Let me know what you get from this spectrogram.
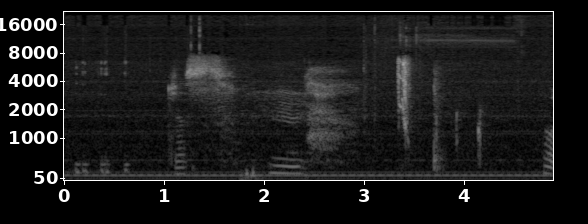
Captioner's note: thinking noises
